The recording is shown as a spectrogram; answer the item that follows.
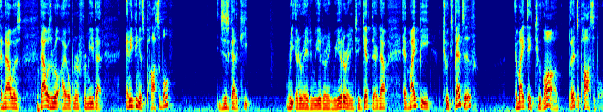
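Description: A man with an American accent talks at a very fast pace, broken by long, frequent pauses. His voice is medium in pitch and somewhat breathy, with ordinary pitch variation. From Southern California. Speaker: CEO and business leader. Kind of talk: interview.

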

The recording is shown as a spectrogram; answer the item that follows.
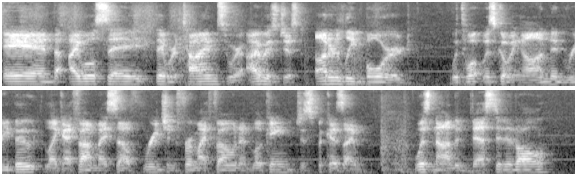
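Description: The delivery is monotone, with flat intonation, at a moderate pace. Noticeable background noise can be heard. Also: man, fairly low pitch for a man. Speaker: podcast co-host. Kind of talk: casual chat.

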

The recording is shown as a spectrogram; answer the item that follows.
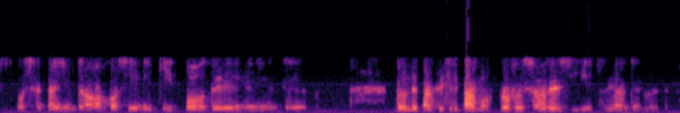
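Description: A man's loudness rises and drops sharply as he talks at a middling pace. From Buenos Aires province, Argentina (Vicente López). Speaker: percussionist and music teacher. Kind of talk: interview. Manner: halting.

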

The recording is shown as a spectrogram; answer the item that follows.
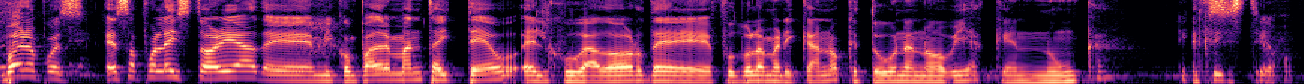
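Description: Animated in tone, a man speaks at a moderate pace. His pitch swings very widely. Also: fairly high pitch for a man. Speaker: podcast host. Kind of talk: casual storytelling chat.

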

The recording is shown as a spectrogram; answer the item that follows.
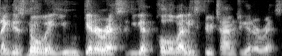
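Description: Bright and sharp in tone, a man's fairly high voice moves with lively intonation. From Saint Lucia. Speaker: podcast panelist. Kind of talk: casual chat.

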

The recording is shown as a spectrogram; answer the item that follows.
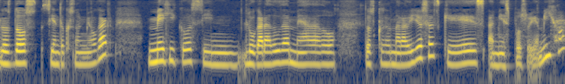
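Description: At a moderate pace, a woman of medium pitch speaks with fairly even intonation and a dark, mellow tone. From Mexico. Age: 20s. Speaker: podcast host. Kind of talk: solo casual monologue. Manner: halting, many fillers and repetitions.

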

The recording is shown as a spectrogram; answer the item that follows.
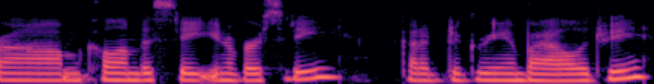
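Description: A woman speaks with a Texan accent. Her pitch sits in the medium range. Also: very clean recording, silent background. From Central Texas. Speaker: podcast co-host, medical student. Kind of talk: casual chat.

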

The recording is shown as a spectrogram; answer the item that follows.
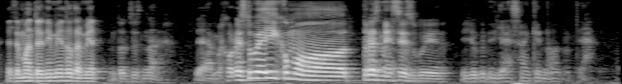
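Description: Here is a man with an ordinary speaking voice at medium pitch, talking at a fairly quick pace. His intonation is lively and his loudness swings widely. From Mexico, Tlaxcala. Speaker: podcast co-host. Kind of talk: casual chat.

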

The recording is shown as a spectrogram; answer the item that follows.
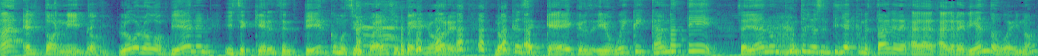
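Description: A man's high-pitched voice with a slight northern Mexican accent, very wide pitch swings and hardly any pauses, over noticeable background noise. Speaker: podcast host. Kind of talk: casual chat. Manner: fast.

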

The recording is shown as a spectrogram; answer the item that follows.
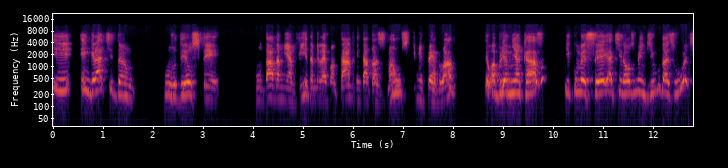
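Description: At a very slow pace, a man with a high pitch speaks in a dry, close sound with no echo. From Bahia, Brazil. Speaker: federal deputy and pastor. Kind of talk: interview. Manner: animated.

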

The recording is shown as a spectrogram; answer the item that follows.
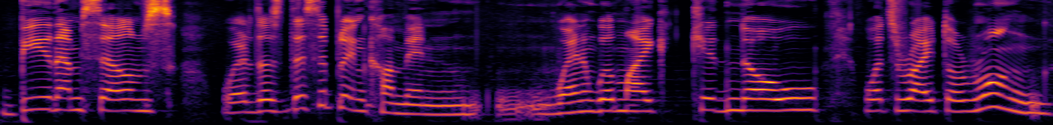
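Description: The speaker has a Romanian accent and a very slow pace. Pitch variation is ordinary and loudness very even. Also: woman, fairly high pitch for a woman. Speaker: parenting expert and co-host. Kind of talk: podcast interview discussion.

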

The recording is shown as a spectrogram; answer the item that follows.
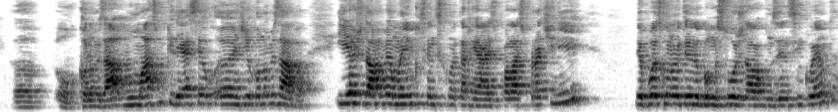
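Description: A man talks at a very fast pace with a high pitch and ordinary variation. Room echo is audible. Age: 30s. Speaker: entrepreneur. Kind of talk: interview.

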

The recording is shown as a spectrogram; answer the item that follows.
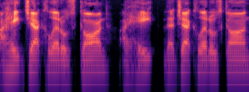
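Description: In an American accent, the voice comes across bright and sharp with an animated tone, recorded very cleanly with a silent background and a dry, close sound with no echo. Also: man. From US South. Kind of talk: casual chat.

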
